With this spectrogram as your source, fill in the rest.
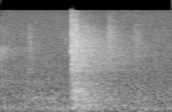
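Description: Doors open with one dull thud and rattle in a hot, crowded conference room, fading into murmuring background noise.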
